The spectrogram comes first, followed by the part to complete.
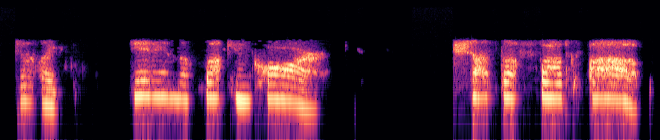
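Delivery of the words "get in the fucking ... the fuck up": very high, drawn-out, top-of-lungs screaming. Recounting a woman screaming at a baby, imitating her screaming. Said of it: "screaming at him like to the top of her lungs".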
